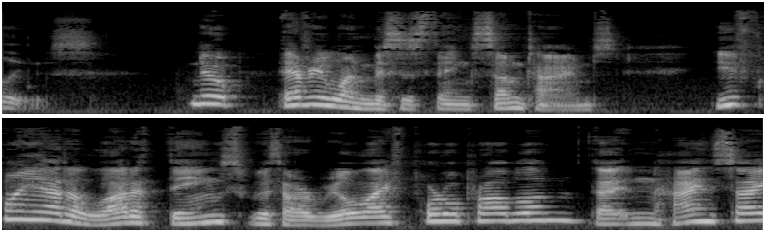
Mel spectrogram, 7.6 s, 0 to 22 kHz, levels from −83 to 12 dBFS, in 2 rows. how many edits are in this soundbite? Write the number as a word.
zero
